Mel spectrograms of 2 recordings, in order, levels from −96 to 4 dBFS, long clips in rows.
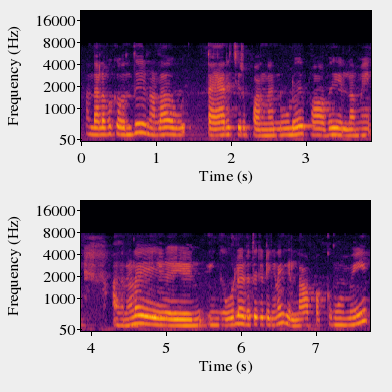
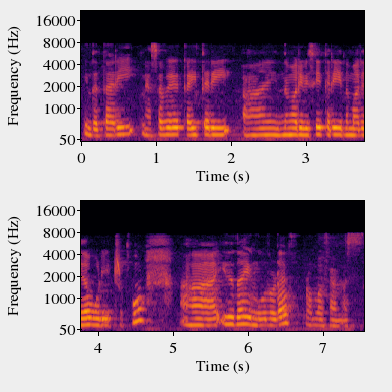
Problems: none marked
